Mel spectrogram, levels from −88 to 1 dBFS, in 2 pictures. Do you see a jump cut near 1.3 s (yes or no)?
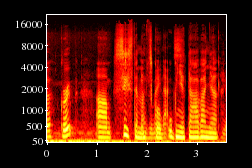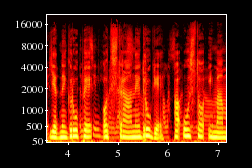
yes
